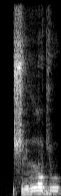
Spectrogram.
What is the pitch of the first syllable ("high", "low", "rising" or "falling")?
low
